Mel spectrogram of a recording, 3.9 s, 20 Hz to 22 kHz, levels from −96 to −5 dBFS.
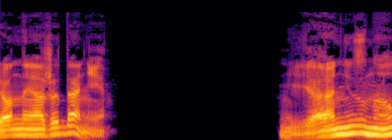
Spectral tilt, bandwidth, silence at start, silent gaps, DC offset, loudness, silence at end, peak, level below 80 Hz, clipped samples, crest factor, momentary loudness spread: -6.5 dB/octave; 12 kHz; 0 s; 1.18-2.05 s, 2.14-2.73 s; under 0.1%; -17 LUFS; 0 s; 0 dBFS; -52 dBFS; under 0.1%; 18 dB; 15 LU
